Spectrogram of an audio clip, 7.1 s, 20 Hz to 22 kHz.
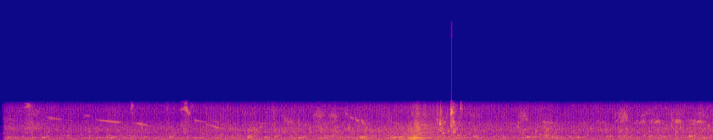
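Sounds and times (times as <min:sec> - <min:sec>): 
swamp ambience: 0:00.0 - 0:07.1.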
